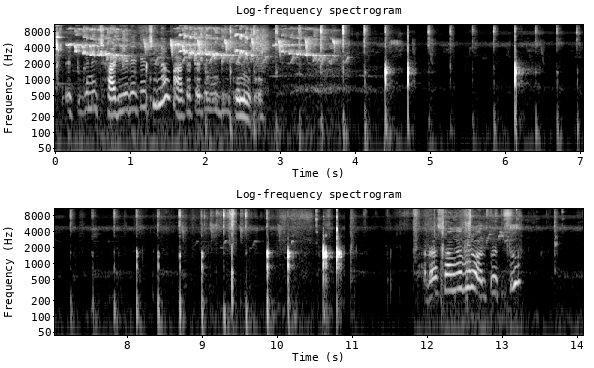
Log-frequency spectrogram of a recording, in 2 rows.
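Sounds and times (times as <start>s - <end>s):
stone pounder knocking on wood: 1.9s - 9.2s, 9.8s - 10.9s.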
